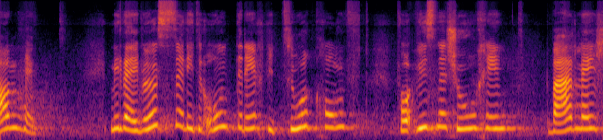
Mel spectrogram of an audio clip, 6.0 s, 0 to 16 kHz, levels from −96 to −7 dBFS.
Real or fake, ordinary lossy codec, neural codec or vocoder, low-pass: fake; Opus, 32 kbps; codec, 44.1 kHz, 3.4 kbps, Pupu-Codec; 14.4 kHz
